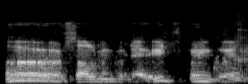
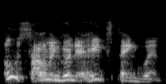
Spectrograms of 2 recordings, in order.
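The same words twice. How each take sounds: First: A playful low monster take on the line; lumbering monster voice. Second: Said in the usual way. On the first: Pretend. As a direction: say it like a hulking zombie brute. Voicing Grundy's line, lower.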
